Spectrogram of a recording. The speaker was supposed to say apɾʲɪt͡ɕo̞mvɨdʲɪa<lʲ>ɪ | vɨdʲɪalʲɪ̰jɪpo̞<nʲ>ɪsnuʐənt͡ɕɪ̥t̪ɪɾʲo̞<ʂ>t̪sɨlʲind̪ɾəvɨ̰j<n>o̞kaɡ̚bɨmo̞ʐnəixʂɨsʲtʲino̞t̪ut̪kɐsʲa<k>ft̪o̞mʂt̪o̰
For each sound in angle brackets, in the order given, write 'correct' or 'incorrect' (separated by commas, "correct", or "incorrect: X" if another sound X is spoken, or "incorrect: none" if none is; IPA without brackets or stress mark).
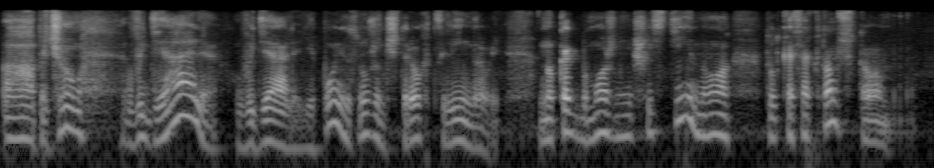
correct, correct, incorrect: x, correct, correct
